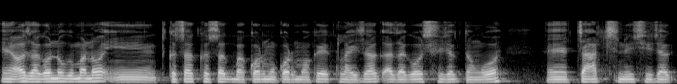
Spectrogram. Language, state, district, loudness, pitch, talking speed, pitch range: Kokborok, Tripura, Dhalai, -16 LUFS, 120 Hz, 195 wpm, 115-130 Hz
